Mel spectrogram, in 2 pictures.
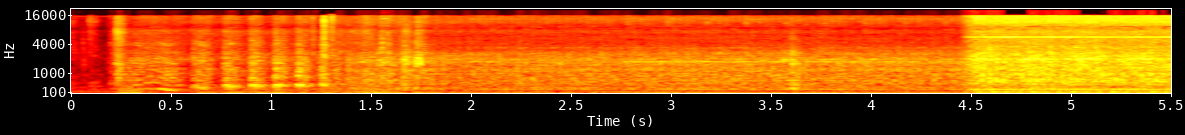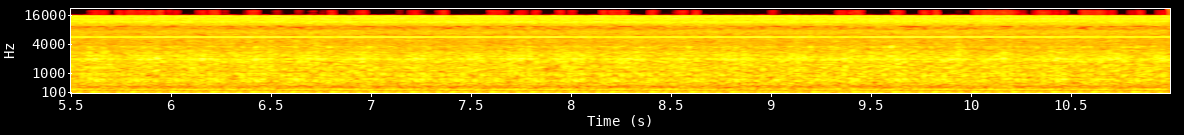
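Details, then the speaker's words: Truck diesel after a fuel filter change on a Davco 382 fuel water separator, key cycled 2–3 times to prime the fuel system first: several seconds of rhythmic cranking, then it catches and settles to a steady, even idle; normal start. "And then once it's done, you just start it up."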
